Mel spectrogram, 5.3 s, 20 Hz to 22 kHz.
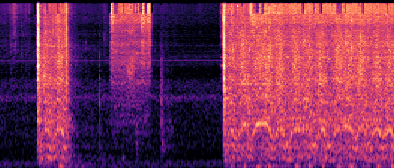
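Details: Chevrolet C10 after swapping the coil, using starting fluid: short cranking bursts then one long pull with cables getting hot, never firing; crank no start, owner still suspects a spark problem.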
